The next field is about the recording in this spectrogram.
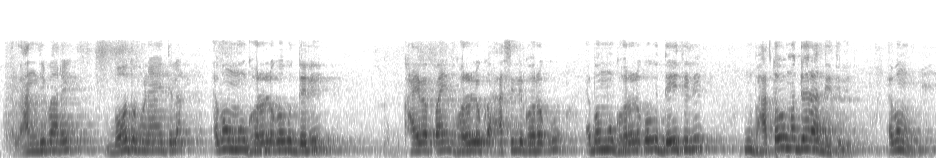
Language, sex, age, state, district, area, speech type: Odia, male, 18-30, Odisha, Subarnapur, urban, spontaneous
